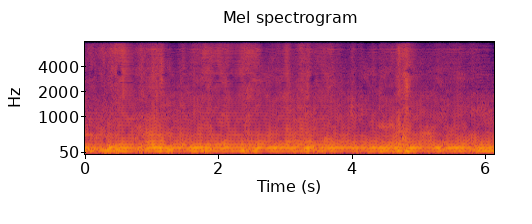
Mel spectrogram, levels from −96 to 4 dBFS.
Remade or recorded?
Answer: remade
